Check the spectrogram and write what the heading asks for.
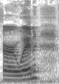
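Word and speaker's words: Erwin: Or um, Irvin, which in the English dub they pronounce it Irvin, and uh, when you read it in the subtitles, it's Irwin. So well, it's a it's German, it's German, yeah, so, so Irvin, Irvin, is correct.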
